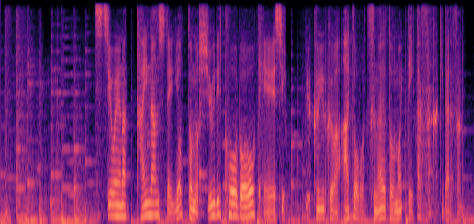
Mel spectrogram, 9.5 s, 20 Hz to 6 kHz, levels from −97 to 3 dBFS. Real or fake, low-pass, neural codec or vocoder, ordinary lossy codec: fake; 5.4 kHz; codec, 16 kHz, 0.5 kbps, X-Codec, HuBERT features, trained on general audio; none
